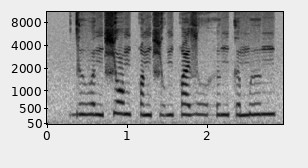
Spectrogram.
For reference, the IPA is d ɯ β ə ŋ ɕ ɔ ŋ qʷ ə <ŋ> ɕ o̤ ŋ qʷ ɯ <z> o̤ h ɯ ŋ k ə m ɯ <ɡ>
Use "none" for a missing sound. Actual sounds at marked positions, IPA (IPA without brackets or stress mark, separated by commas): ŋ, z, ŋ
